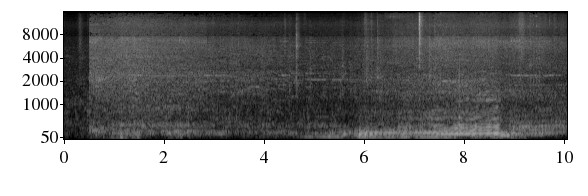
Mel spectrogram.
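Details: NS160 FI motorcycle that would not start for lack of spark despite a replaced ignition coil, now repaired. It catches and settles to a steady idle, then revs smoothly and drops back cleanly with no misfire or stumble.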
